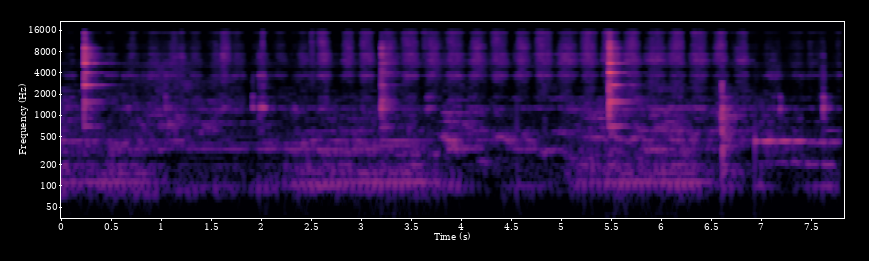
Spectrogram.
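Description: Hands pressing and folding paratha dough on a floured stone countertop, a soft rubbing and patting. A few sharp ringing clinks cut through it, the loudest just after the start and about five and a half seconds in, with light knocks near the end, over a low steady hum.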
